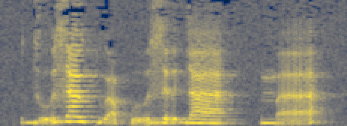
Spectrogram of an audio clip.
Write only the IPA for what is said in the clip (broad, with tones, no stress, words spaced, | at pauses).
do̰˩˥ za˧tʷɑ̰˥˩po̰˨˩ zə̰˧˥˧da˨˩ | ma̰˩˥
